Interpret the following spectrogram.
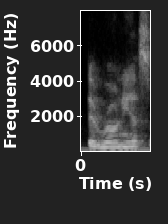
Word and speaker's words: erroneous: of this, we have the stresses on this R, so we just have kind of an I, erroneous, or an erroneous. You can even think of it as a schwa in that unstressed first syllable.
